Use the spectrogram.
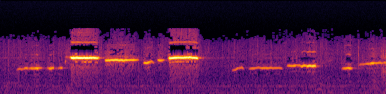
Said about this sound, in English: do you know how to whistle? Sure. Let me hear your whistle coming through the rye.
